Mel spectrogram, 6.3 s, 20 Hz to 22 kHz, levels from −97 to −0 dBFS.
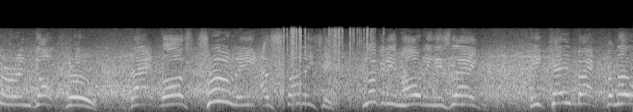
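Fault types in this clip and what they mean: gain pumping: Throughout the clip the gain swings by around 10 dB. Loud and soft passages end up closer together in level, and the sound comes across as squashed and breathing. The likely cause is input gain set far too high for the microphone, with a fast limiter or compressor pulling the level down on every peak and letting it recover in between.
cable scratch noise: From 2.84 to 3.85 s, dense, uneven bursts of scratching and rustling noise sit on top of the sound, at roughly the same level as the sound itself. This is likely a worn cable, connector or control being moved, its contact resistance changing rapidly and injecting noise into the signal. Like the rest of the audio, the noise stops at 8 kHz, where the call path cuts off the high frequencies.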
